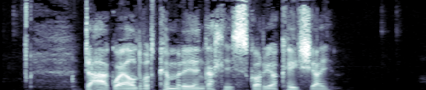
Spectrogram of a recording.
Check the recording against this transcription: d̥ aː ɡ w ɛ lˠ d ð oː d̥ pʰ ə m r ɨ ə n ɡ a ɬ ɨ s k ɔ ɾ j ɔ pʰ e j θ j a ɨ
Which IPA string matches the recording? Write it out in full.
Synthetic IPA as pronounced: d̥ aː ɡ w ɛ lˠ d v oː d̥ kʰ ə m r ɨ ə n ɡ a ɬ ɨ s k ɔ ɾ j ɔ kʰ e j ʃ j a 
